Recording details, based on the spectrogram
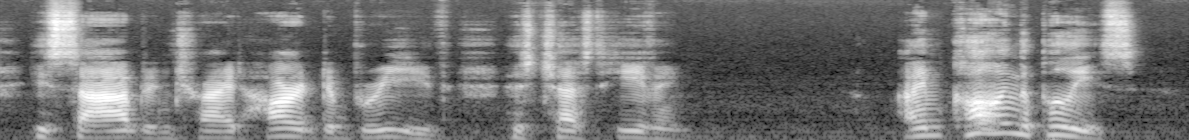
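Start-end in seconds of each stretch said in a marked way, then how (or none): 4.5-5.7 sudden, high, sharp yelp. Narrator reading a woman's line as she runs from the room; yelped. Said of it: "Stella yelped".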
